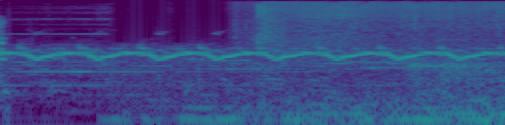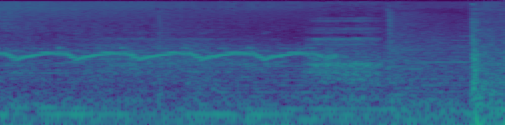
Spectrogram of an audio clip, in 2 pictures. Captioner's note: siren wailing and a long breath is heard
